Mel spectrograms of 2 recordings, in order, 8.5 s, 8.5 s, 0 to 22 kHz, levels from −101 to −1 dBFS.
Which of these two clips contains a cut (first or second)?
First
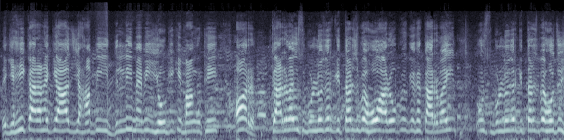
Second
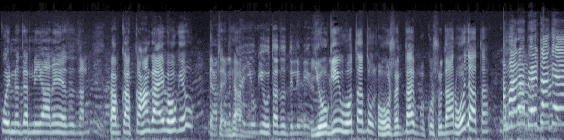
second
